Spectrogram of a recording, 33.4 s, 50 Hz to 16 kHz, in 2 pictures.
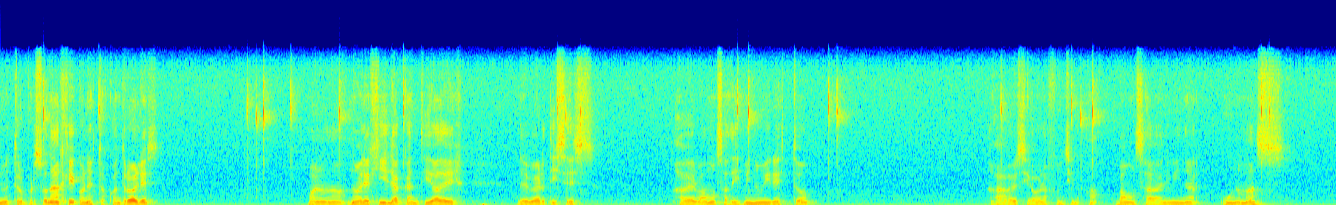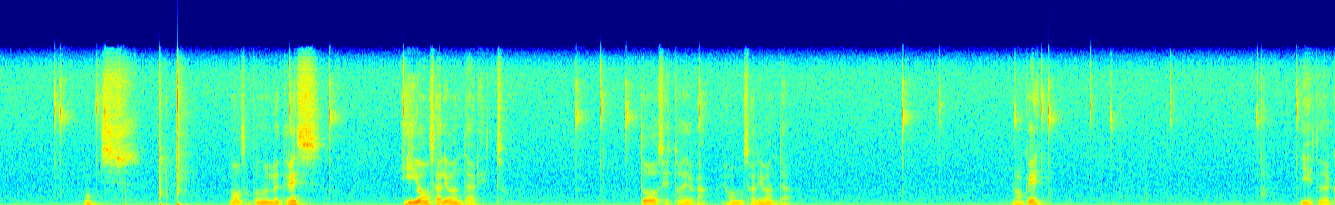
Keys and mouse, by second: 0.6-2.5 drag, 2.5 middle click, 2.6 click, 3.1 click, 4.4-6.4 drag, 6.4 middle click, 6.5 click, 8.5 click, 9.8 click, 11.8-13.0 drag, 15.3-19.1 drag, 19.8 click, 21.1-23.3 drag, 23.7 click, 24.9-27.3 drag, 27.9 middle click, 29.7 middle click, 30.7-31.9 middle drag, 32.4 click.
